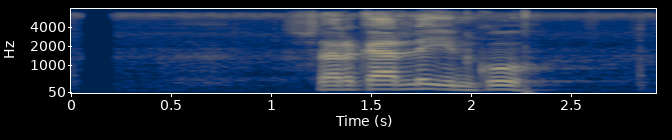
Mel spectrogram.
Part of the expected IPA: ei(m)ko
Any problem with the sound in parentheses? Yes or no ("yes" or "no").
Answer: yes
